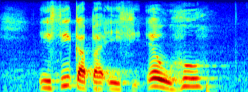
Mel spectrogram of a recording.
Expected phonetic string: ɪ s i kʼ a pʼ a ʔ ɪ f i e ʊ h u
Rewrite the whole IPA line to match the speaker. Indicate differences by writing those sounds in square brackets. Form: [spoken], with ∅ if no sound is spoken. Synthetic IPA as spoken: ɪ [f] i kʼ a pʼ a ʔ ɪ f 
